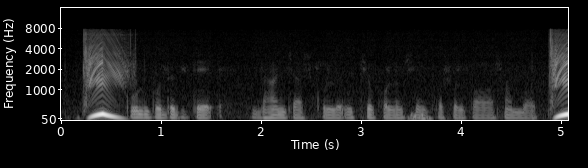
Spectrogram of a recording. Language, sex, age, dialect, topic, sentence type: Bengali, male, 31-35, Northern/Varendri, agriculture, question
